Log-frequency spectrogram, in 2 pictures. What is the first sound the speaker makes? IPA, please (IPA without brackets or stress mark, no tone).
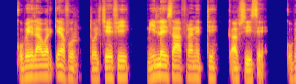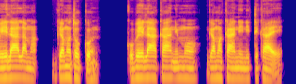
kʼ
